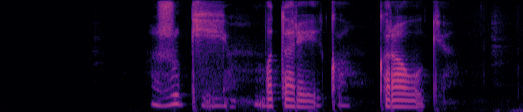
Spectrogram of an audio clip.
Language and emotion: Russian, sad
